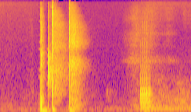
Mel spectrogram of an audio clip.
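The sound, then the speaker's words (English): A quick, ragged burst of three or four sharp hand claps marking the start of an intro, loud and crisp, followed after a pause by a softer, muffled thump. No one speaks. “I feel pressure to say something after the clap, because otherwise the intro doesn't really work unless somebody says something after the clap.”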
